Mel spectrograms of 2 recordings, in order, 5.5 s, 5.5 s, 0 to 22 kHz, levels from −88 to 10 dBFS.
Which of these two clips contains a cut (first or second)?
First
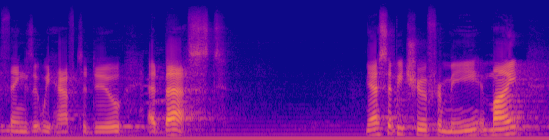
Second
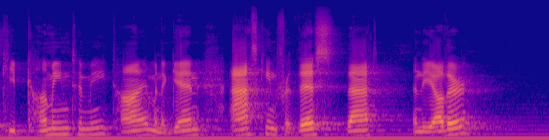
first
